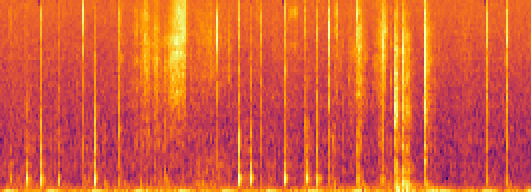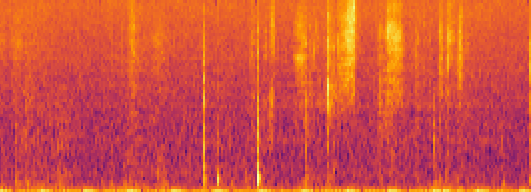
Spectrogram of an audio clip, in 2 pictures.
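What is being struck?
Hardcover book with paper dust jacket.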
